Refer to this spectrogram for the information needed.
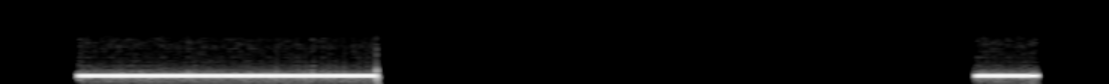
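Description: A phone's ringback tone while a call waits to be answered: one steady two-second electronic burst, a long silent pause, then the start of another. Clear, with no voices.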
